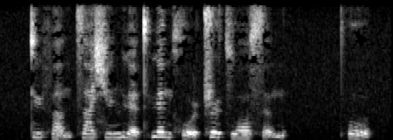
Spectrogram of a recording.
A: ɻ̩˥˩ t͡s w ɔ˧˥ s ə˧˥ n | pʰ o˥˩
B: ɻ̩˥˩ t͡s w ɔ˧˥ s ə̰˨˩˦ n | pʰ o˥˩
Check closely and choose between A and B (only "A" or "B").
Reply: B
